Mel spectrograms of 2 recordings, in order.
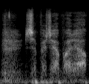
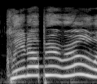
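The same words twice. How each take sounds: First: It is said in a creepy whisper. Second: It is said in a normal, full voice.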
